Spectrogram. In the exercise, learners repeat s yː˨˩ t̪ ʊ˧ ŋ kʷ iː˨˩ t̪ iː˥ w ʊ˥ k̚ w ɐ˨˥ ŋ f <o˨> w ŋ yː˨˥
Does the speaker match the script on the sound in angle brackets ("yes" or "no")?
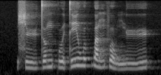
no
